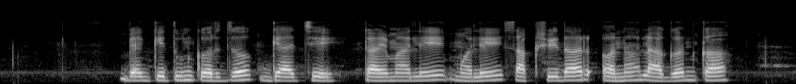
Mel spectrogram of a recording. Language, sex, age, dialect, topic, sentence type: Marathi, female, 36-40, Varhadi, banking, question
